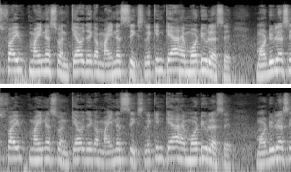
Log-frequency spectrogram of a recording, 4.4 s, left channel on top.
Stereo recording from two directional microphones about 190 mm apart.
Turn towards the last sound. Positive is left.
turn(degrees=35)  # may be behind; listen again after turning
